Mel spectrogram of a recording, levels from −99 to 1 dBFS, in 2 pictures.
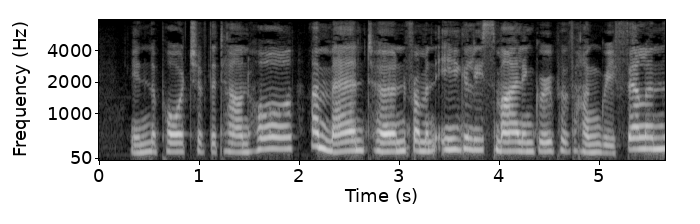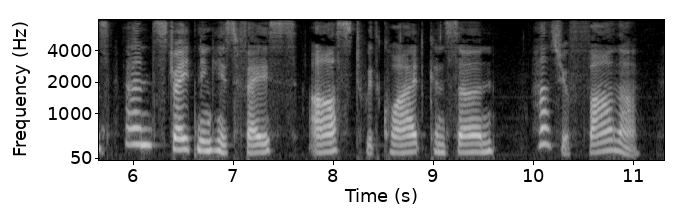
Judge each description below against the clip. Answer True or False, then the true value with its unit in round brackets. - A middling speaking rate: True (155 wpm)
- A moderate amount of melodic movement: True (4.3 semitones)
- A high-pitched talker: True (200 Hz)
